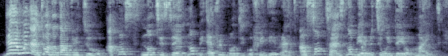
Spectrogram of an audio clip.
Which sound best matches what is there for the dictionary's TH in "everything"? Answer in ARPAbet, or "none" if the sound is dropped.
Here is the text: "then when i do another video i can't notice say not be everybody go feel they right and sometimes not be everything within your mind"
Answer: T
